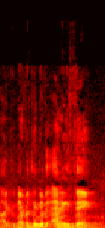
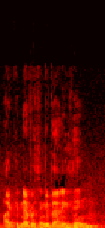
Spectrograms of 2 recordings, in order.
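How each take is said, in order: First: It is exclaimed, with the pitch going down. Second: It is asked as a question with up energy.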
